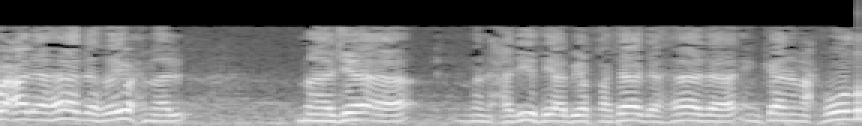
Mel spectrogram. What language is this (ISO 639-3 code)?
ara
